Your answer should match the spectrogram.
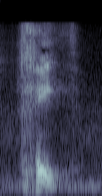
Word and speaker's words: Heth: But in Hebrew, it's pronounced Heth. You got to get that guttural sound. It's kind of like a CH in the back of your throat sound.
